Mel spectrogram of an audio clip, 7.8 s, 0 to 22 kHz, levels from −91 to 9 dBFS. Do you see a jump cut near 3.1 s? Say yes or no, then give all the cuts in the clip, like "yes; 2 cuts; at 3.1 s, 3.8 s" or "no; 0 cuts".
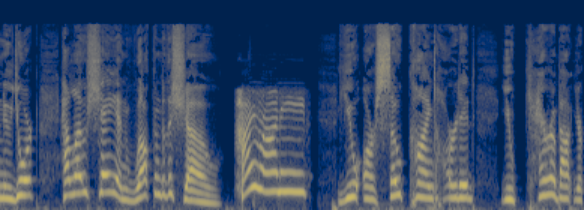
yes; 2 cuts; at 3.1 s, 4.5 s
